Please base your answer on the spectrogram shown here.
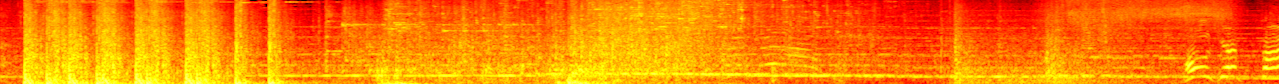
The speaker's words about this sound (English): Vicente runs to the door with his hands up. The officers gun him down.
